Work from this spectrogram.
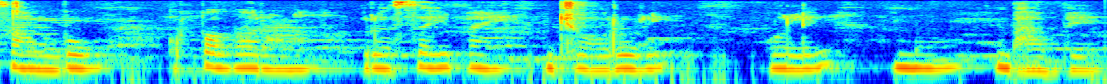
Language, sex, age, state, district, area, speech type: Odia, female, 18-30, Odisha, Ganjam, urban, spontaneous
